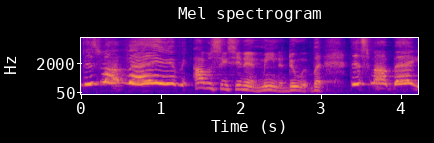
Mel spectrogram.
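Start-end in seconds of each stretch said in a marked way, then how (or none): 0.0-1.4 high, loud, sobbing cry; crying shout. Retold or imitated. Mom crying on his shoulder. 3.4-4.2 crying. Retold or imitated. Mom crying again.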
